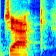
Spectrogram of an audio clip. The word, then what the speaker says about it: Geahk: Jack is spelled Geahk, which is an unusual spelling.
